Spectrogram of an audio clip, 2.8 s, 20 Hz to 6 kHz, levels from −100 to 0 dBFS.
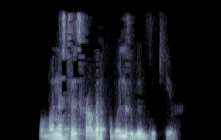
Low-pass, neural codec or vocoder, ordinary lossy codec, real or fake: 5.4 kHz; codec, 16 kHz, 0.5 kbps, X-Codec, HuBERT features, trained on balanced general audio; MP3, 24 kbps; fake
